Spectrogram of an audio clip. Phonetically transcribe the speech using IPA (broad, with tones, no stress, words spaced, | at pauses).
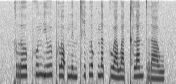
krɤː˦˥ pʰu˥˩njɯː˥˩ pʰlɔ˥˩ʔne˧n tʰi˦˥t̚lo˥˩k̚na˥˩t̚ku˨˩a̯ wa˨˩t̚kʰla˥˩n tra˨˩w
